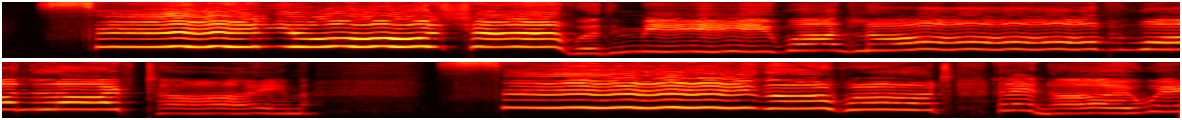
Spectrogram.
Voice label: female; BLUE Babybottle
